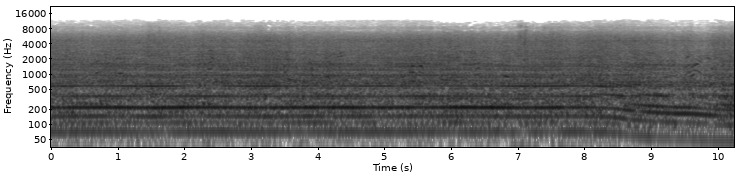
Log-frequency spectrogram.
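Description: Motorboat engine running steadily under way, with the rush of wind and water. It slows to a lower pitch near the end.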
